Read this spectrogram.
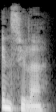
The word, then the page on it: insular: British English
